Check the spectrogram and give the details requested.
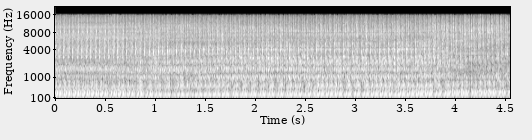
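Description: Suzuki G10 one-litre three-cylinder fuel-injected petrol engine idling steadily on a test stand, running with no exhaust system built yet.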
